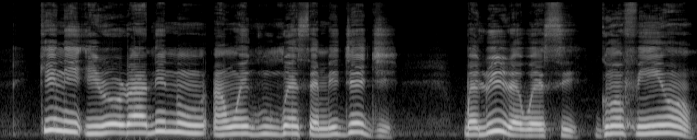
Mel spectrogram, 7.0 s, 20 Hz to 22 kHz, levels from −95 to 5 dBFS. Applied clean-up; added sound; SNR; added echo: none; none; none; none.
